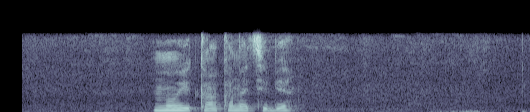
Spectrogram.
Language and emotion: Russian, neutral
